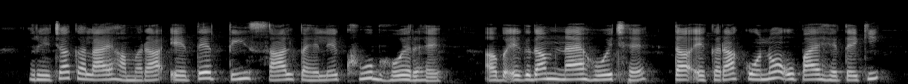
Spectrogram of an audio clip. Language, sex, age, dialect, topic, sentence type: Maithili, female, 41-45, Angika, agriculture, question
